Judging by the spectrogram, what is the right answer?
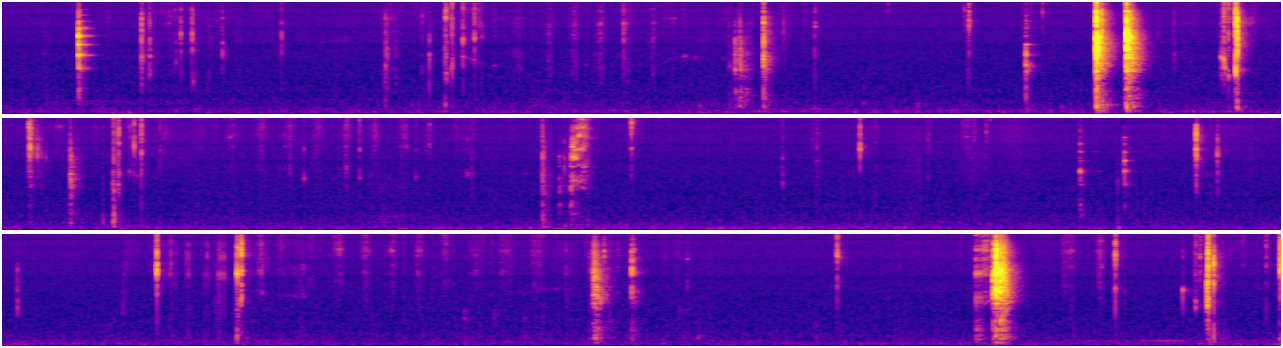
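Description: Scattered sharp plastic clicks and snaps as caps are pulled off and handled on small plastic tubes, with long quiet gaps between them. The loudest are a quick double click about eight seconds in and a single one near the end.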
